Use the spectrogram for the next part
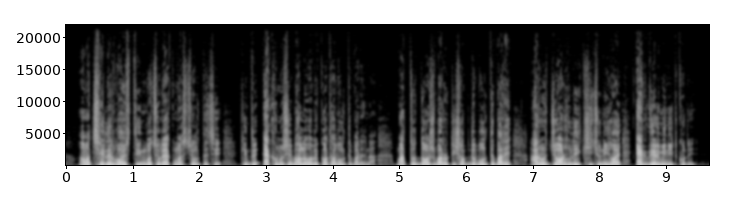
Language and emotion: Bengali, neutral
